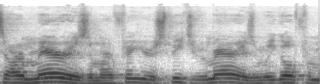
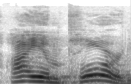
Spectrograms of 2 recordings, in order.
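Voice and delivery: "implored" hit high and loud; stress on implored; 5 semitones higher, 8 dB louder, slower than usual. Shown as a demonstration. Preacher reading Paul's plea, "implored" pressed high and loud. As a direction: lean hard into "implored", not just prayed. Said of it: "not just prayed, not just asked".

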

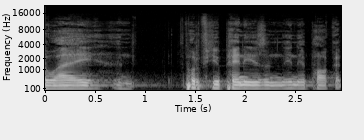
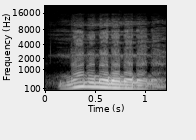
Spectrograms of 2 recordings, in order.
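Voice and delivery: loud refusal; 7 dB louder, faster than usual. Retold or imitated. Refusing God's call again.

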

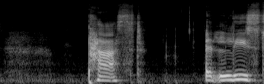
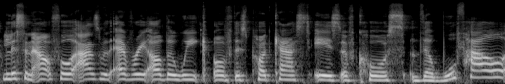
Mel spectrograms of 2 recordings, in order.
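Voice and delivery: normal talking voice

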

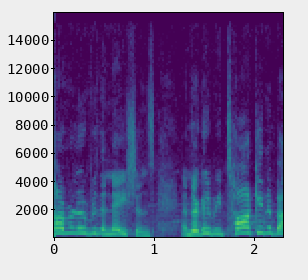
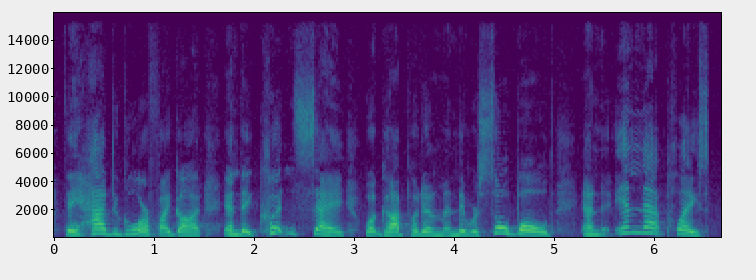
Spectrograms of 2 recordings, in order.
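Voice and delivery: ordinary talk, nothing marked

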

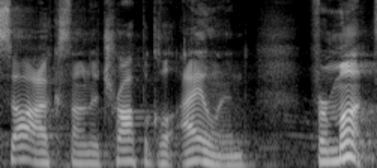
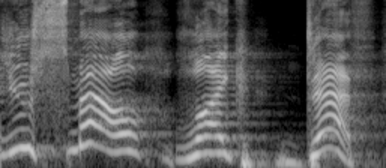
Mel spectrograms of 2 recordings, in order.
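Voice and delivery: high, very slow mocking pronouncement; hammed-up hotel clerk; clerk's verdict; 9 semitones higher, 6 dB louder, much slower than usual. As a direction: drawl out the insult. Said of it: "They said".

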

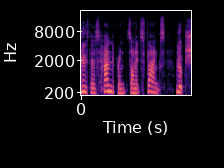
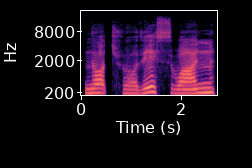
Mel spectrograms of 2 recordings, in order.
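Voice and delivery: low, slow, creepy hare voice; low creeping monster croon; hulking hare creature; 3 semitones lower, much slower than usual. Acted. Luther refuses.

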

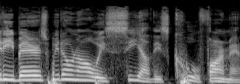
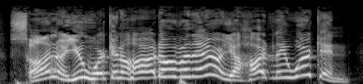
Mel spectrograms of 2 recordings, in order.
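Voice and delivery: dad shouting; 11 semitones higher, 4 dB louder than usual. Acted. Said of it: "Bubby's dad shouted out".

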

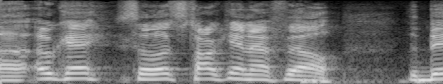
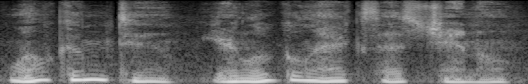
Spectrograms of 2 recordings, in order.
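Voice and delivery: low local access host voice; lightly voiced local channel host; local TV announcer; 7 semitones lower, faster than usual. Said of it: "that's how we should be doing this".

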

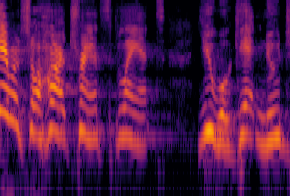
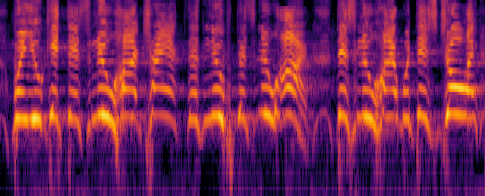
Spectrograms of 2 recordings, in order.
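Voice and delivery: loud, high preacher's climb; full-force preaching; 5 semitones higher, 10 dB louder than usual. Acted. Preacher rousing the congregation, shouting high and loud.

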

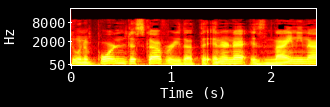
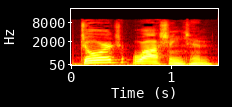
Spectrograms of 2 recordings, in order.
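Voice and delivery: slow and clear; 4 semitones lower, slower than usual. Acted. Repeating to voice system.

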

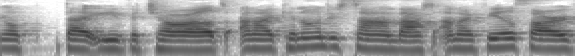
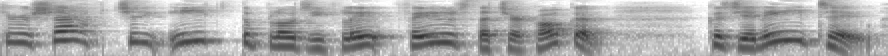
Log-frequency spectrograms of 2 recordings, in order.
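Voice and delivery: higher-pitched, mock exasperated questioning; retold disbelief, pitched up; incredulous rant; 6 semitones higher than usual. Telling listeners her reaction to the skinny chef, incredulous.

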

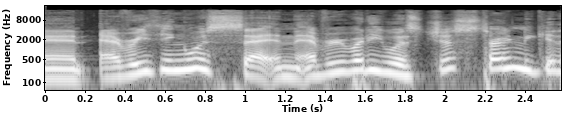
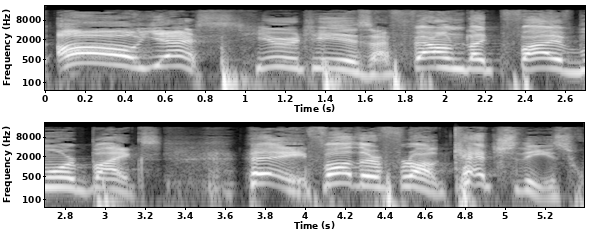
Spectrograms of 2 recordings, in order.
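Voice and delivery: higher, pleased calling out; excited find; 7 semitones higher than usual. Acted. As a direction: shout down from the rafters with glee. Father Beaver calls from rafters.

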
